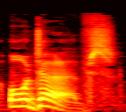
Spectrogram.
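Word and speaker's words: hors d'oeuvres: with food isn't it he says it's pronounced or derves I think you're probably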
